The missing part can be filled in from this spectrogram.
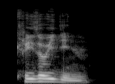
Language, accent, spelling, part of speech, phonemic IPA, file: French, France, chrysoïdine, noun, /kʁi.zɔ.i.din/, LL-Q150 (fra)-chrysoïdine.wav
- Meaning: chrysoidine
